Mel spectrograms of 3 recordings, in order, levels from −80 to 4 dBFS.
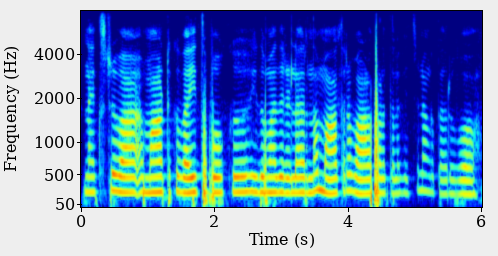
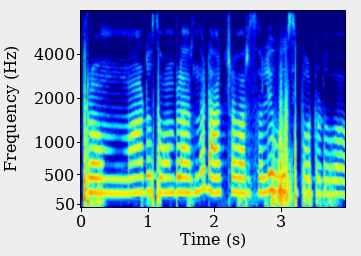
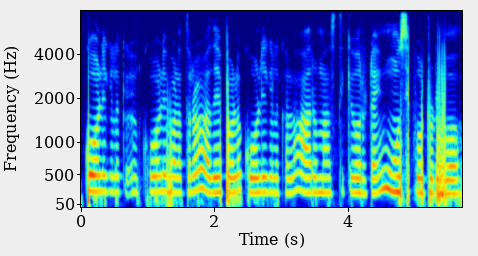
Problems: background sounds at intervals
